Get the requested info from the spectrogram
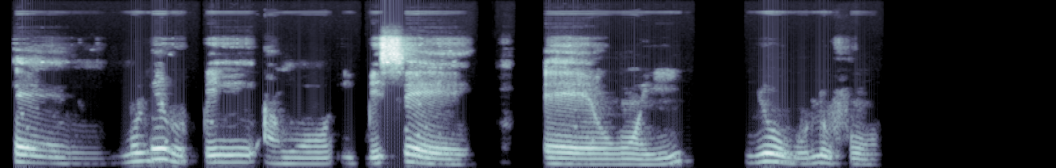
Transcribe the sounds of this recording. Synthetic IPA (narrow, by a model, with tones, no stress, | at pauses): ɛ˦˨ | mo˧le˦˨ɾu˨k͡pe˨˦a˦˨w̃ɔ̃˧i˨ɡ͡be˨˦sɛ˦˨ | ɛ˨o˨w̃ɔ̃˨ji˨˦ | joː˦˨wu˨˦lo˦˨fũ˨˦˨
